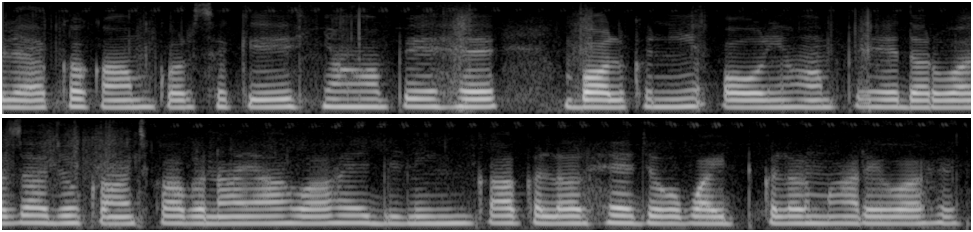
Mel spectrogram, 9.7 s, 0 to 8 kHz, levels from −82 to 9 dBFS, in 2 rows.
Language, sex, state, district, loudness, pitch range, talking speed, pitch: Hindi, female, Haryana, Jhajjar, -20 LUFS, 185-200 Hz, 185 wpm, 190 Hz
